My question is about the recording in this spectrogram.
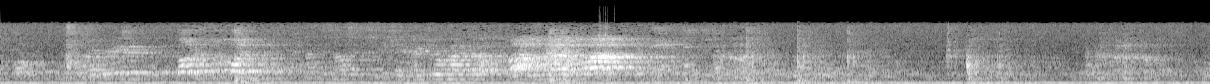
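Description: Voices shouting and calling out in a gymnasium, echoing in the large hall and loudest about five to six seconds in, with a few sharp knocks scattered through.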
